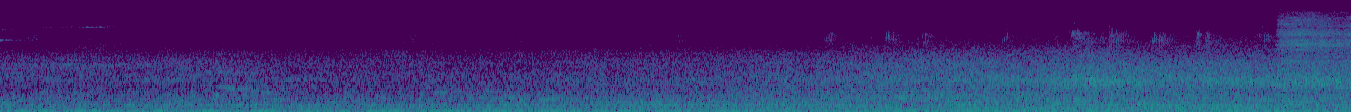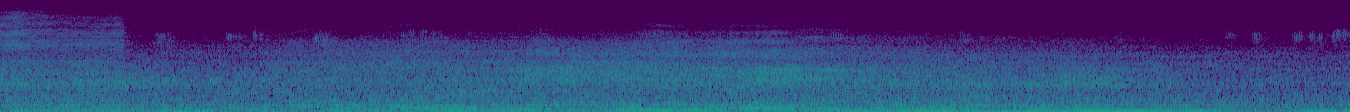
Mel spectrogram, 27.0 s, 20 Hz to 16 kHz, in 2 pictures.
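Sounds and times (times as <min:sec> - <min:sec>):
traffic rumble: 0:08.4 - 0:26.4
vehicle engine hum: 0:10.2 - 0:25.0
hiss: 0:12.8 - 0:15.2.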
